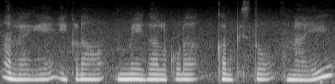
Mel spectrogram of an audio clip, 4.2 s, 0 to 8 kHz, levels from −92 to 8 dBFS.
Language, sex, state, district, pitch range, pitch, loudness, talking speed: Telugu, female, Andhra Pradesh, Annamaya, 180-190 Hz, 180 Hz, -14 LUFS, 85 wpm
